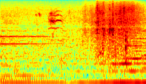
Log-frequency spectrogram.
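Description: A few faint, short bird chirps a little under a second in, over quiet outdoor ambience. Near the end a brief rush of noise comes in, and a low steady hum starts about halfway through.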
